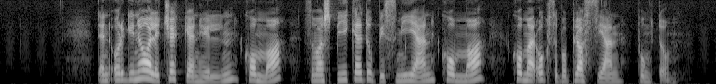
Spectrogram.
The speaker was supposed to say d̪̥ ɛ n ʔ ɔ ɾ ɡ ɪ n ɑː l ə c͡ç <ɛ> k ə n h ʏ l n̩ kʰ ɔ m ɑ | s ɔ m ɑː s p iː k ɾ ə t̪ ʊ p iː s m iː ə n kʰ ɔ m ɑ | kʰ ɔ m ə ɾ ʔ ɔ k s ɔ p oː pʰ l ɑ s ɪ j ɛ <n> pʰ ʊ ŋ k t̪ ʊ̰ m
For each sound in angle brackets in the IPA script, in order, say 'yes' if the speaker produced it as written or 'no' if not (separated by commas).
no, yes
